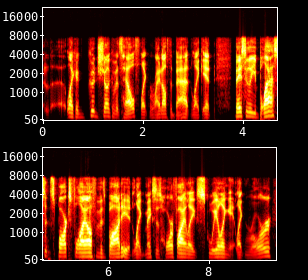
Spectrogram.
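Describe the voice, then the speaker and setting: A male game master with a bright, clear voice talks players through the rules in a casual, halting way, thinking aloud. The sound is dry and close, though slightly dull and lo-fi. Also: mid-range voice, no room sound. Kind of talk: casual tabletop game refereeing.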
